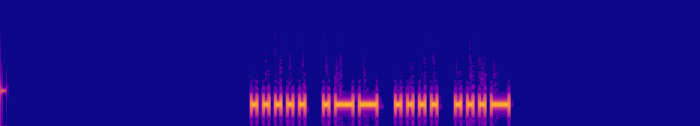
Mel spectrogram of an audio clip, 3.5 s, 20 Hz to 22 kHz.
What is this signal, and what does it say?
Morse code, heard as a keyed tone, about 40 wpm, 700 Hz. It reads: 5WHV
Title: Four Challenging Letter-Number Combinations 40wpm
